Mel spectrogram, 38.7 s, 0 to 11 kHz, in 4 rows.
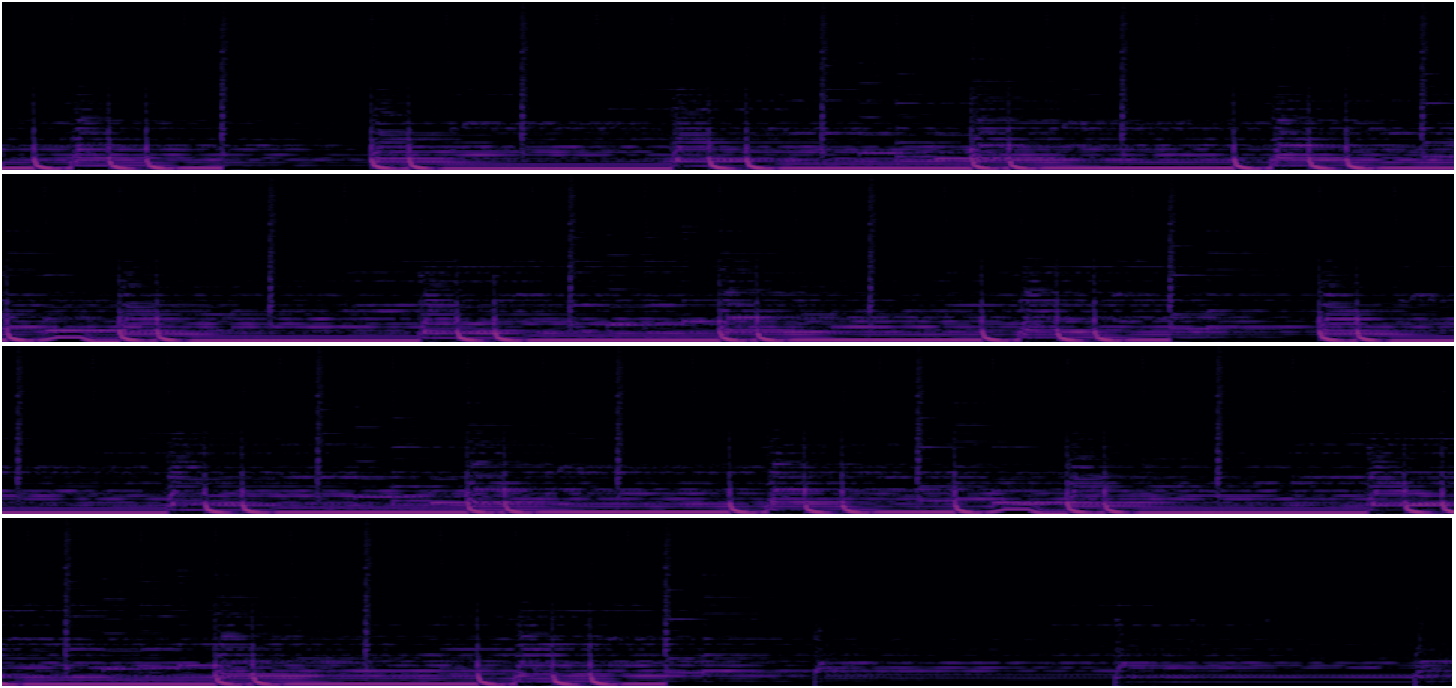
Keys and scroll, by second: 0.6 z, 14.2 u, 16.1 u, 17.7 z, 18.8-22.0 typing, 30.1 super+=, 31.0 space.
